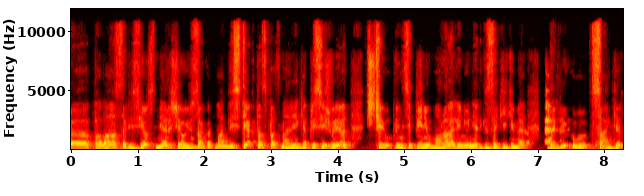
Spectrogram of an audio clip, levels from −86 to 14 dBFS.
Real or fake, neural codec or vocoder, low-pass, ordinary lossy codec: real; none; 10.8 kHz; AAC, 48 kbps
